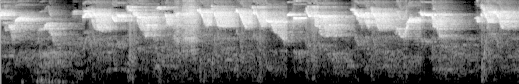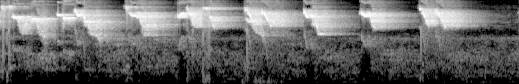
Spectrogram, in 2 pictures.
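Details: Brazilian canário-da-terra canary delivering a steady string of loud high trills and sweeping chirped notes, phrases repeated about once a second, clean and close with nothing else audible.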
